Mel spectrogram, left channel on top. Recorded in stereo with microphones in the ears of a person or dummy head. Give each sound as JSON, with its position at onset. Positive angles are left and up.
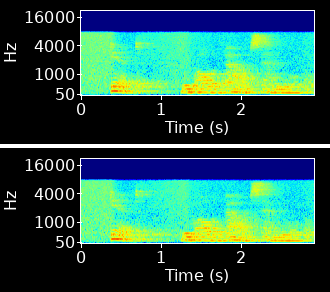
{"t": 0.4, "sound": "a woman speaking", "side_deg": 0, "distance_m": 8.0}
